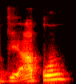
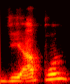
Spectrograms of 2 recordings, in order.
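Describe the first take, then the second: First: "the apple" with "the" said "de". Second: "the apple" with "the" said "di". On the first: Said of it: "o the apple". ("the apple" con "the" como "de") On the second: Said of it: "pueden decir the apple". ("the apple" con "the" como "di") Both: Shown as a demonstration.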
